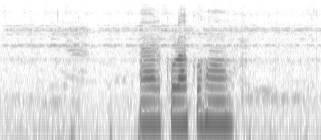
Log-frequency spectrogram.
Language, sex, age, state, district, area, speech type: Santali, female, 45-60, West Bengal, Uttar Dinajpur, rural, spontaneous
